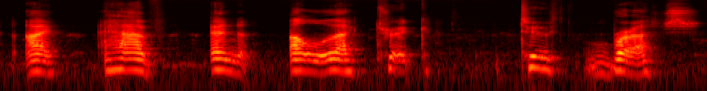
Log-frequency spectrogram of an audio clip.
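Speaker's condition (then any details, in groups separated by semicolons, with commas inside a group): Essential tremor; voice, progressive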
